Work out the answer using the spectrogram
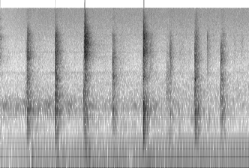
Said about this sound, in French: Elle se prépare pour le dîner, frappe à la porte et dit « Entrez !» Il entre.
